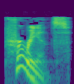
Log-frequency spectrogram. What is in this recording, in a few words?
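"prurience", British English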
